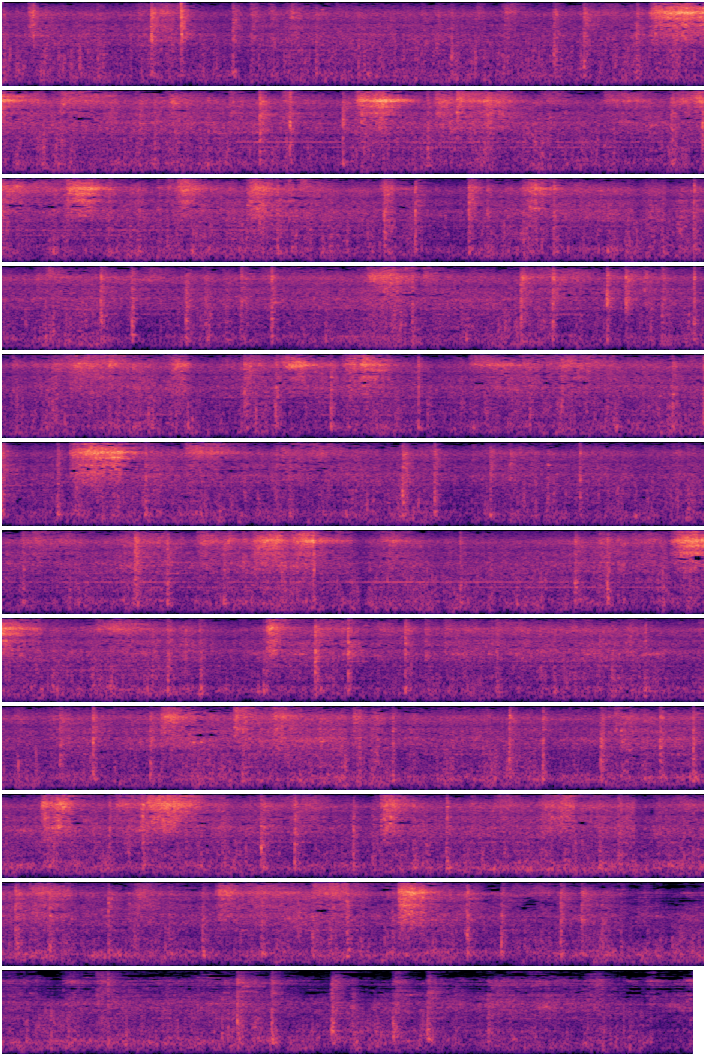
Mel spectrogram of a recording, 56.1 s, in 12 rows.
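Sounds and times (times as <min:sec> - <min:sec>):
train wheels rumbling and clicking: 0:00.0 - 0:56.0.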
